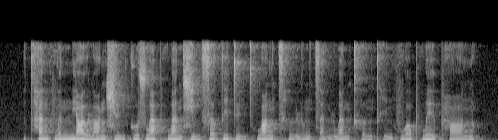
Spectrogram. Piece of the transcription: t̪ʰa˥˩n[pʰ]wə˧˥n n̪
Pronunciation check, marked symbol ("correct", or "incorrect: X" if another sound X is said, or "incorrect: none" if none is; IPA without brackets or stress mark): incorrect: f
